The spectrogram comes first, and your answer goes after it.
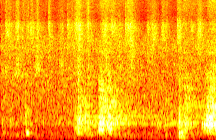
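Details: Lion cubs of the Mkondo litter, three and a half weeks old, whimpering: soft, breathy whines rise out of a hissing background at irregular moments, swelling briefly around the middle and strongest near the close.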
